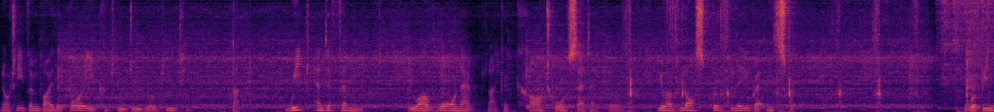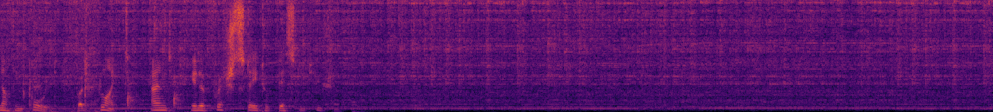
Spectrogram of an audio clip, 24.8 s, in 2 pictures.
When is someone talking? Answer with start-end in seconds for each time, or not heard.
0.0-10.1, 12.1-16.7.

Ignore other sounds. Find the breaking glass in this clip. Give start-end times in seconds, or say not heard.
not heard.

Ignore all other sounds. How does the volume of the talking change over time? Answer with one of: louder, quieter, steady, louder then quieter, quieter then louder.
steady.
